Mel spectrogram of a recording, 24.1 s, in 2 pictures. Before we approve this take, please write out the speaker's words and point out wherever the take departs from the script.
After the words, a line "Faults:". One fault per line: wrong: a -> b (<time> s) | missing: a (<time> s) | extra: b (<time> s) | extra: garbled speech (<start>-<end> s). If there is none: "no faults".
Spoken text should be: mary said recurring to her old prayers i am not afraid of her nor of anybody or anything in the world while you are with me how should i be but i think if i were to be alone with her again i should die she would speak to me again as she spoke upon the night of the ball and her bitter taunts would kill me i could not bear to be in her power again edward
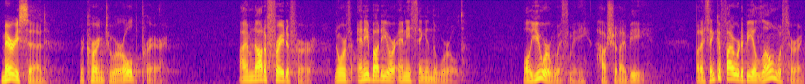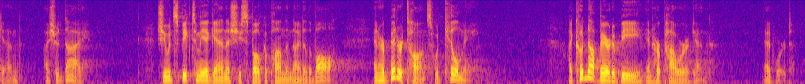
mary said recurring to her old prayer i am not afraid of her nor of anybody or anything in the world while you are with me how should i be but i think if i were to be alone with her again i should die she would speak to me again as she spoke upon the night of the ball and her bitter taunts would kill me i could not bear to be in her power again edward
Faults:
wrong: prayers -> prayer (2.1 s)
